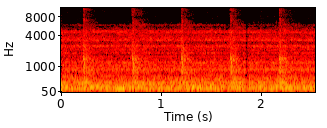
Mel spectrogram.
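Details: Portable diesel air heater in a garage on its lowest setting: soft even ticks about twice a second over a low hum; fuel pump metering steadily as it should.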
